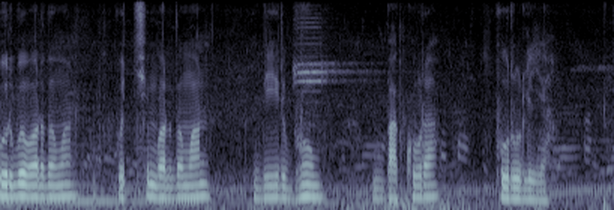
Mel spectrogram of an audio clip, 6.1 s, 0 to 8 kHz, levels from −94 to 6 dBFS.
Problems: constant background noise, continuous background conversations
